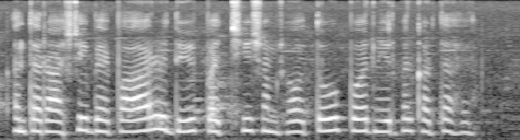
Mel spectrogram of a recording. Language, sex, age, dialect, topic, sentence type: Hindi, female, 18-24, Marwari Dhudhari, banking, statement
